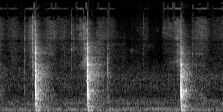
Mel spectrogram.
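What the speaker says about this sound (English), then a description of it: "you just want to slice them into pieces like that. You just chop them." Three separate knife chops on a cutting board slicing mushrooms, crisp and close, spaced irregularly with quiet gaps between.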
